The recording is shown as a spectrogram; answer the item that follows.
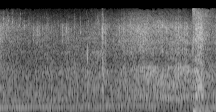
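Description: Skateboard wheels rolling on a concrete bowl, a steady rumble, with a loud thud near the end.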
